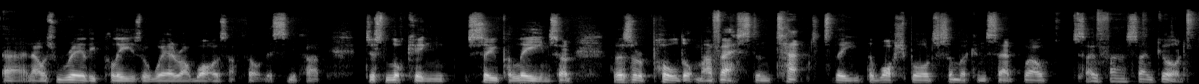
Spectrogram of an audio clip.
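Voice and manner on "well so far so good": tongue-in-cheek, cheeky, sarcastic tone. Retelling own reply while tapping the stomach: retelling a cheeky sarcastic remark. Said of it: "that sounded like I was being a, a little bit cheeky and sarcastic".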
